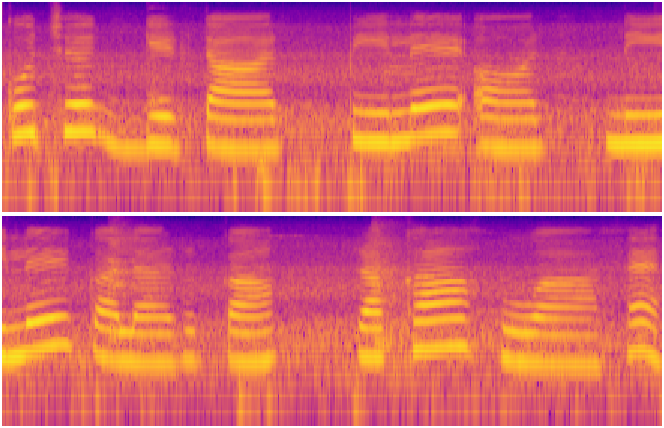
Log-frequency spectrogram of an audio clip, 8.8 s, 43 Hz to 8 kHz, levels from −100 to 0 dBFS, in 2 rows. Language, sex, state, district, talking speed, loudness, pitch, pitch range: Hindi, female, Madhya Pradesh, Umaria, 70 wpm, -15 LUFS, 240 Hz, 220-285 Hz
